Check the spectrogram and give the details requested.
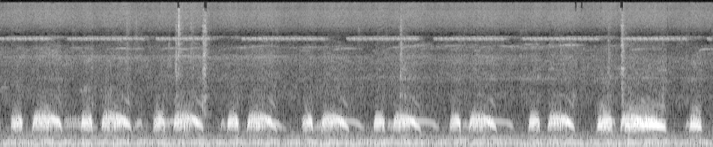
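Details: Spotted dove delivering 'thổ' style song with 'tàng': about a dozen hollow coos, many ending in a soft falling hook, repeated about once a second over low hum.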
